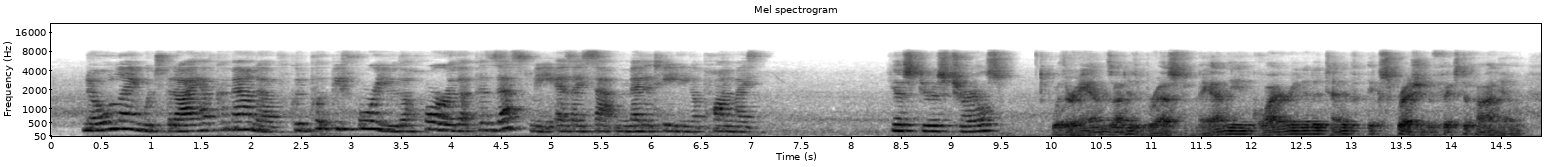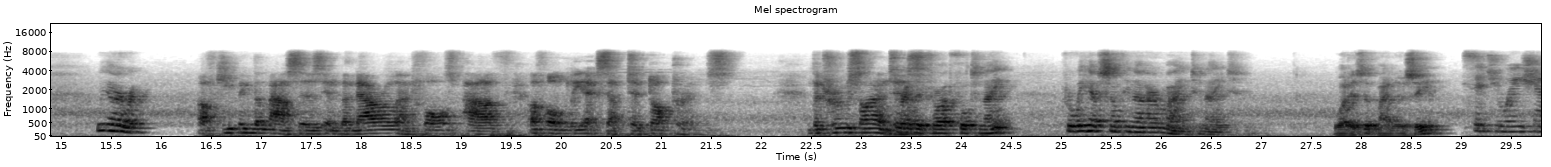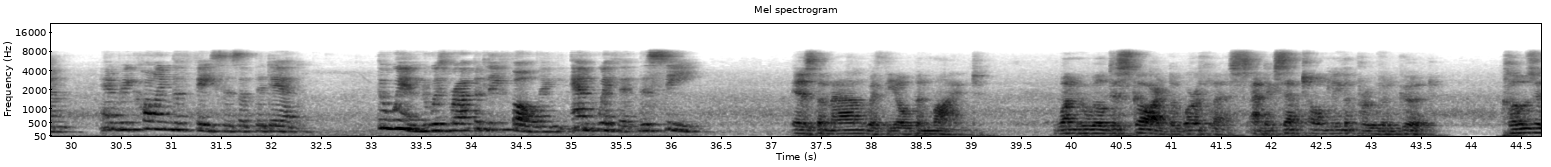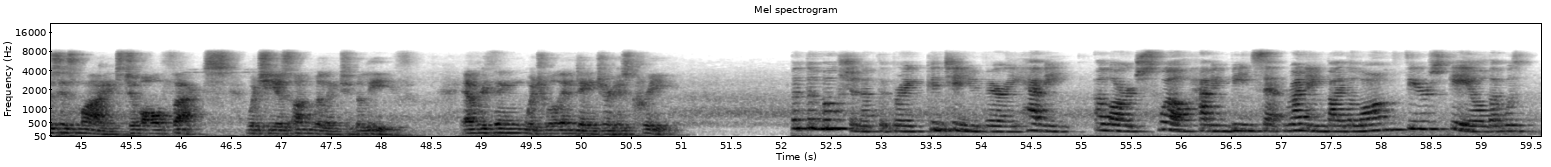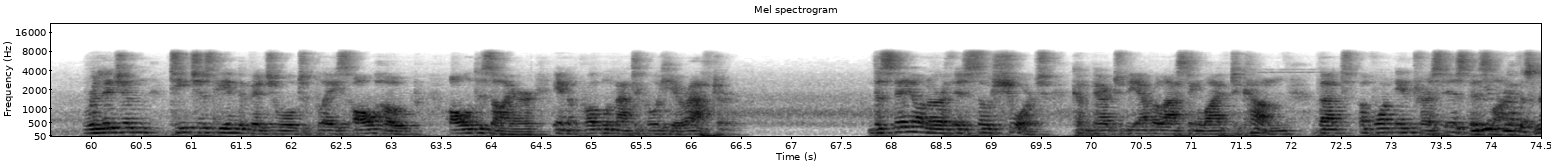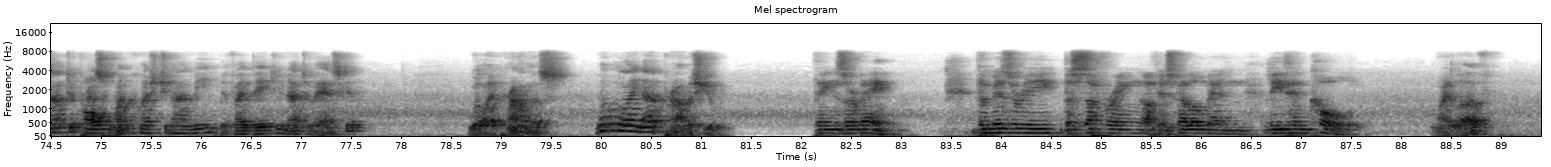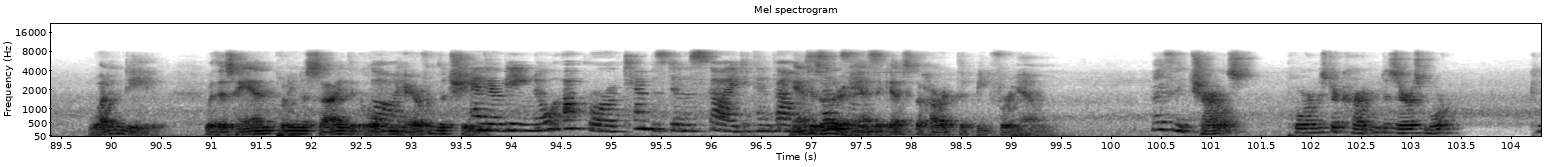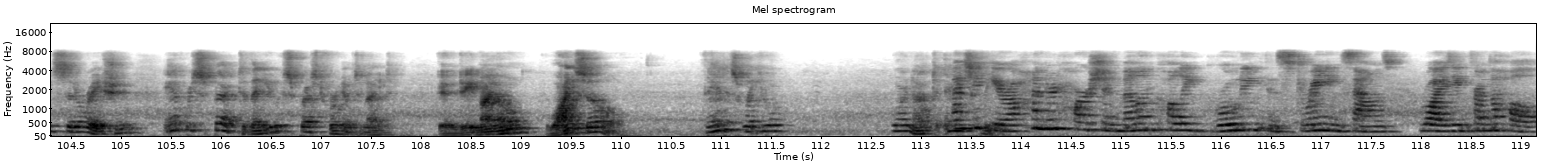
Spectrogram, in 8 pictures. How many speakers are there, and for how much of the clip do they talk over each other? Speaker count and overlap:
three, about 4%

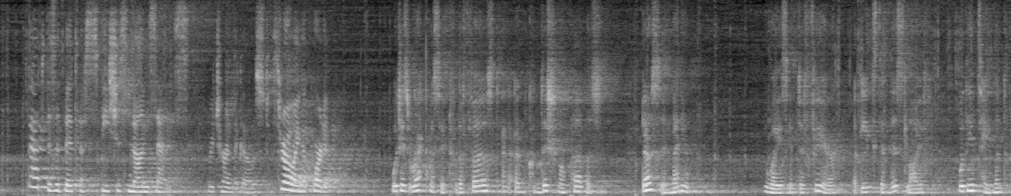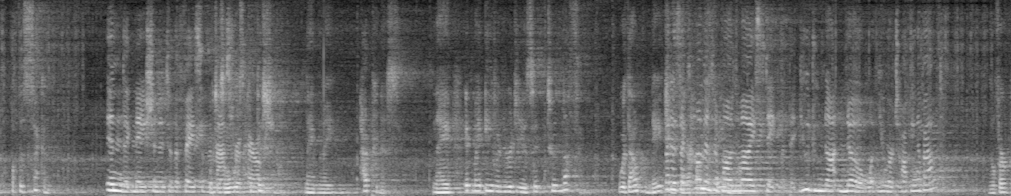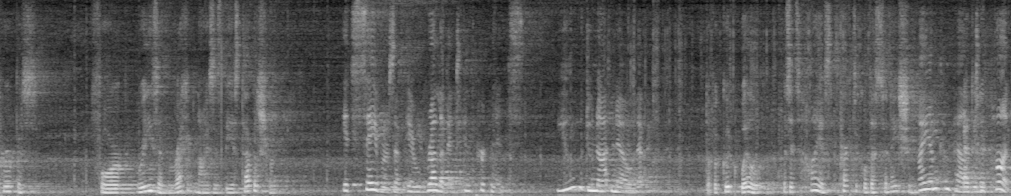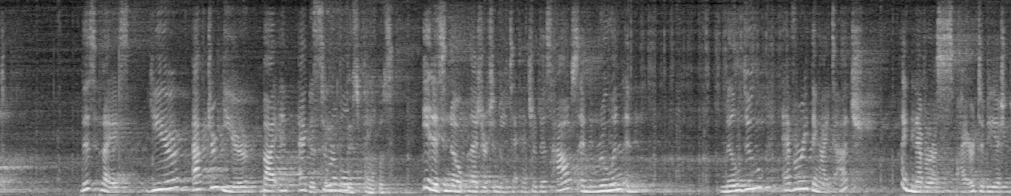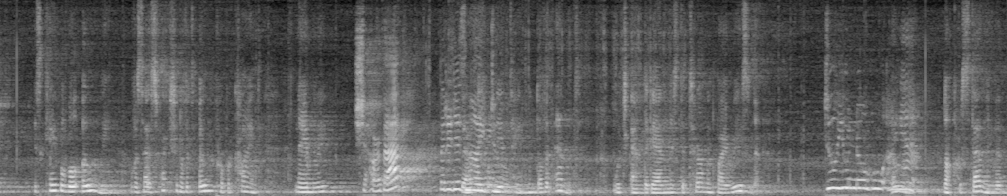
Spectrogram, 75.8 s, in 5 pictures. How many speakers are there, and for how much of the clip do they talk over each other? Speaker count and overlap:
two, about 8%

